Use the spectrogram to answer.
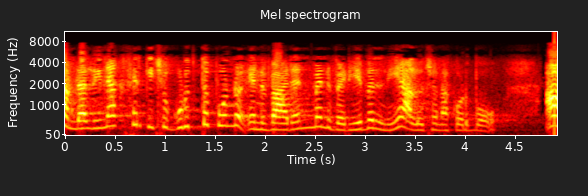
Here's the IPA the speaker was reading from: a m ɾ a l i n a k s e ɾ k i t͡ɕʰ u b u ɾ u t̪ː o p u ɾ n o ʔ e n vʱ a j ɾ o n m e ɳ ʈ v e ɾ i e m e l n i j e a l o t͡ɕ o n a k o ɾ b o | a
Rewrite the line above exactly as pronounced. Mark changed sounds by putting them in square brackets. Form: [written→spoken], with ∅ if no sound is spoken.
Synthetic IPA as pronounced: a m ɾ a l i n a k s e ɾ k i t͡ɕʰ u [b→ɡ] u ɾ u t̪ː o p u ɾ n o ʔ e n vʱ a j ɾ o n m e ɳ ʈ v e ɾ i e [m→b] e l n i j e a l o t͡ɕ o n a k o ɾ b o | a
